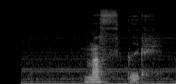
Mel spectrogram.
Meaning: maggot, worm
- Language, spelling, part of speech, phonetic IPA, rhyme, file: Icelandic, maðkur, noun, [ˈmaθkʏr], -aθkʏr, Is-maðkur.oga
